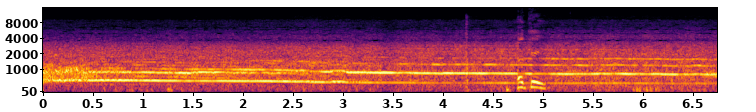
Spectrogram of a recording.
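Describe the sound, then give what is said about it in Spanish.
A long, sustained howling roar, said to come from a large, hairy creature that lives in the forests of the region, holds a steady tone that slowly sinks in pitch over a hissy background, with a short spoken word breaking in briefly near the end. “Ahí está el rugido.”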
